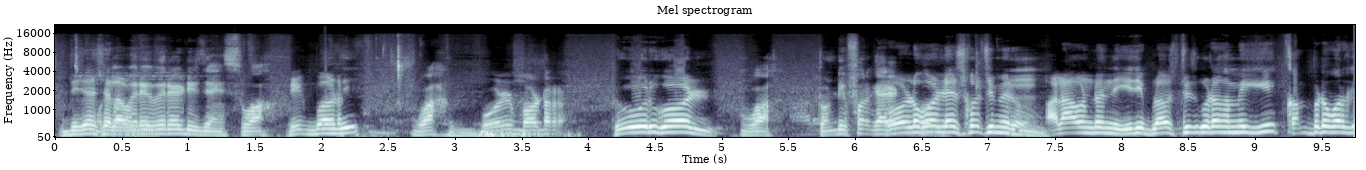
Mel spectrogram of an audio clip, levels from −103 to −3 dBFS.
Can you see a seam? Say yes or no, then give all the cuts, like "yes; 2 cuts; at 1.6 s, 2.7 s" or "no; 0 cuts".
yes; 1 cut; at 2.1 s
